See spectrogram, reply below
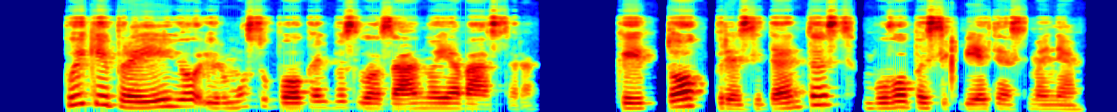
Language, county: Lithuanian, Marijampolė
